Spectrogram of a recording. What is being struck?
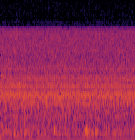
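Nothing is struck.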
